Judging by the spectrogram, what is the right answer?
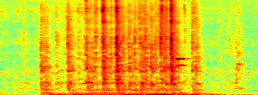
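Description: An embroidery machine stitching satin stitches in metallic silver thread runs for about two seconds in a fast, steady mechanical rattle, close and fairly loud, then stops.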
